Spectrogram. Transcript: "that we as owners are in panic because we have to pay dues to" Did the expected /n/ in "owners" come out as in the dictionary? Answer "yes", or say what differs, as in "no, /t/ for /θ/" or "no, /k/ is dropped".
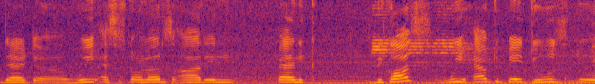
no, /l/ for /n/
